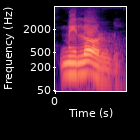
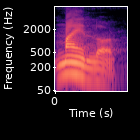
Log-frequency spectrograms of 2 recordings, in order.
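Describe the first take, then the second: First: The first word sounds like 'may'. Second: The first word sounds like 'my'. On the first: The speaker calls it wrong. "ये word गलत है" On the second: The speaker calls it right. "The word is माय Lord"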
